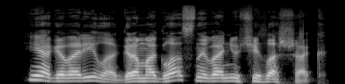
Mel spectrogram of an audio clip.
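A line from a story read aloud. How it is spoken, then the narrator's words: Laughing. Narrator (Russian): засмеялась баба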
